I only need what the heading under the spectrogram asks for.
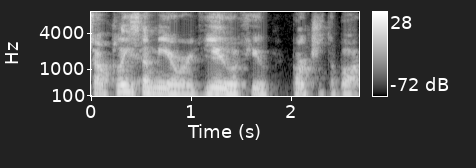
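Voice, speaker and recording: Fairly high in pitch, a man speaks with an American accent. His intonation is monotone and flat. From Texas. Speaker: physician and author. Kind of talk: podcast interview.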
